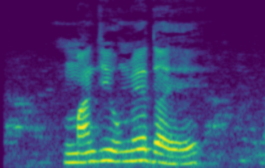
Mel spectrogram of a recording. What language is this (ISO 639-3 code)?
sbn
